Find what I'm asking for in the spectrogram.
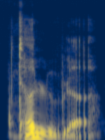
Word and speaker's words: Tallulah: Tallulah, yeah, rhymes with Cholula, so I like it.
